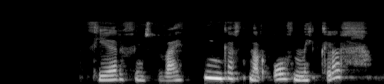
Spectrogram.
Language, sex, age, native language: Icelandic, female, 40-49, Polish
